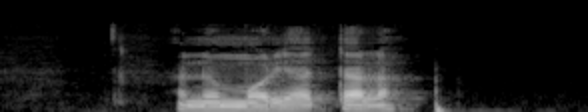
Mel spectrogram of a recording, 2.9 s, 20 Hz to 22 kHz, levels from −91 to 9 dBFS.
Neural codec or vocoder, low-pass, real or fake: none; 9.9 kHz; real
